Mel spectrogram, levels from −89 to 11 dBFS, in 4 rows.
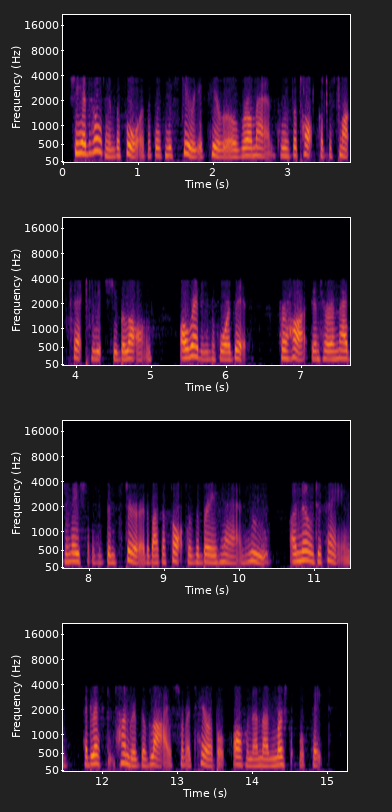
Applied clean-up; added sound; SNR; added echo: neural separator model SepFormer WHAMR!.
